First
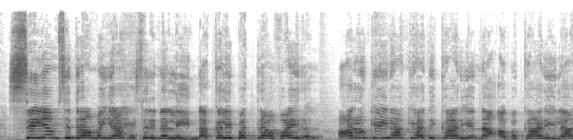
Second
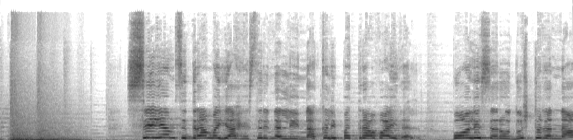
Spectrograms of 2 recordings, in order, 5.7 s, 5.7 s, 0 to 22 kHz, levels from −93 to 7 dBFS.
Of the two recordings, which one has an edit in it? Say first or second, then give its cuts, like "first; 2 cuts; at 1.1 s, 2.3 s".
second; 1 cut; at 1.1 s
